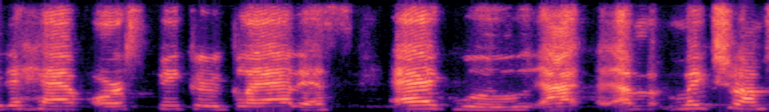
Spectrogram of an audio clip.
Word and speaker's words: Agwu: We are so honored today to have our speaker, Gladys Agwu. I make sure I'm saying it right there, Gladys. Agwai, that's all right, Agwai.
